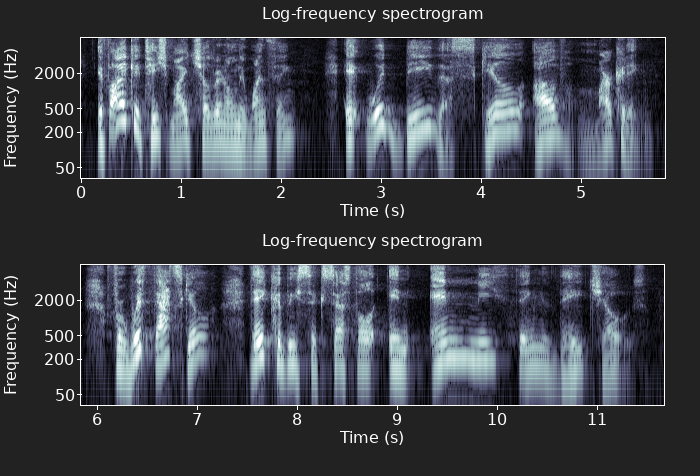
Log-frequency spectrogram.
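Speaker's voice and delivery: ordinary talk, nothing marked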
